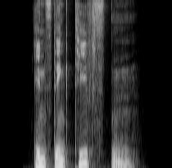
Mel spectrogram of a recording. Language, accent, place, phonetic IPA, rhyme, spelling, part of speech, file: German, Germany, Berlin, [ɪnstɪŋkˈtiːfstn̩], -iːfstn̩, instinktivsten, adjective, De-instinktivsten.ogg
- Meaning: 1. superlative degree of instinktiv 2. inflection of instinktiv: strong genitive masculine/neuter singular superlative degree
